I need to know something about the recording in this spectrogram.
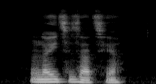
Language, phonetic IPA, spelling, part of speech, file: Polish, [ˌlaʲit͡sɨˈzat͡sʲja], laicyzacja, noun, LL-Q809 (pol)-laicyzacja.wav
